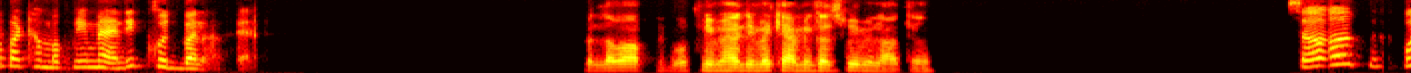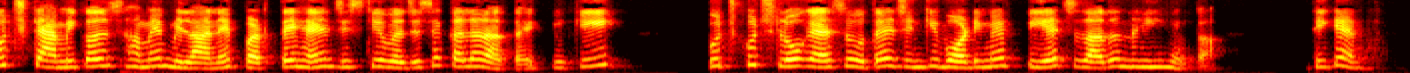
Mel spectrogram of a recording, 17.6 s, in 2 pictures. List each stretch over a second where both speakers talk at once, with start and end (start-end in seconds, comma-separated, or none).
none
